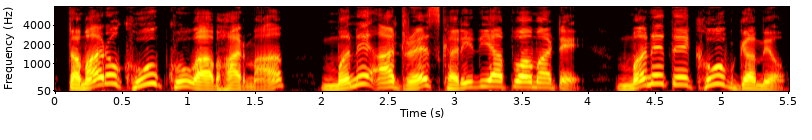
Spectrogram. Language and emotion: Gujarati, happy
